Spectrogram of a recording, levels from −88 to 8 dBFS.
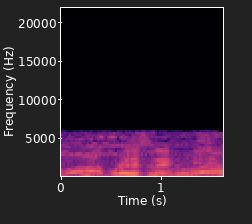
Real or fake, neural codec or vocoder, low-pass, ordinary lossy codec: real; none; 7.2 kHz; MP3, 24 kbps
